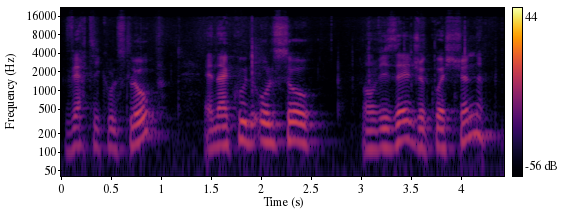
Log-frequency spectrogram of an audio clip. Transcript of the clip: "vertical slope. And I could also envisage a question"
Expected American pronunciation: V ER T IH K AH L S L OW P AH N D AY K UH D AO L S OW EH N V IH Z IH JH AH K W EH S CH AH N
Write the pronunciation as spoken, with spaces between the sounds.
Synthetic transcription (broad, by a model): V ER T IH K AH L S L OW P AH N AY K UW D AO L S OW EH V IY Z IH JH AH K W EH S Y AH N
